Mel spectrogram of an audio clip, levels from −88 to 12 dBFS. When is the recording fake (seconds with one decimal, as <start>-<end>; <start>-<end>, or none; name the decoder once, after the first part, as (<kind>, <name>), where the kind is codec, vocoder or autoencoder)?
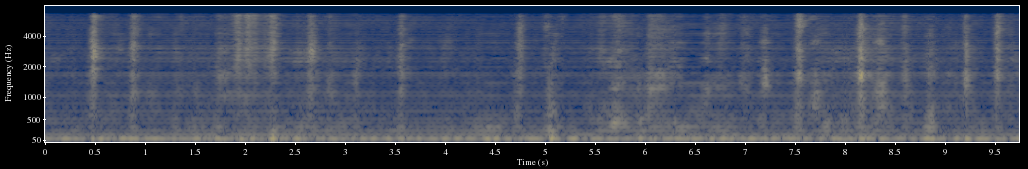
0.0-9.7 (vocoder, HiFi-GAN)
